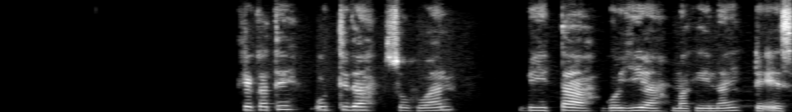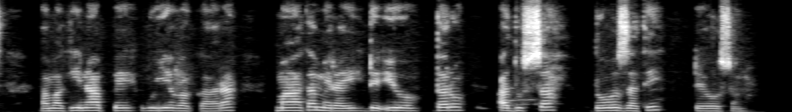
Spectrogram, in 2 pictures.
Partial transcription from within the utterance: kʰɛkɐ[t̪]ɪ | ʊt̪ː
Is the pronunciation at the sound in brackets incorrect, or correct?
correct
